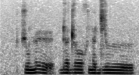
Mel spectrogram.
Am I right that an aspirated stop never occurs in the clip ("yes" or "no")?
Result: yes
